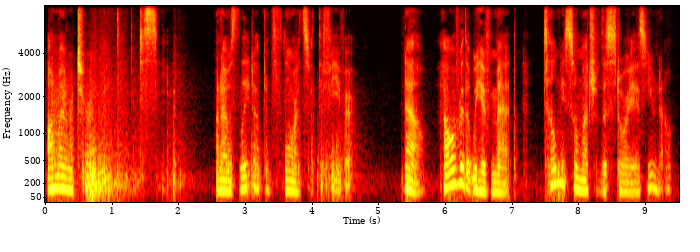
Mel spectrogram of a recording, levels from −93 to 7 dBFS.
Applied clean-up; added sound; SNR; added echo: neural mask model RNNoise.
